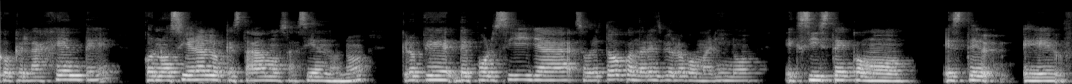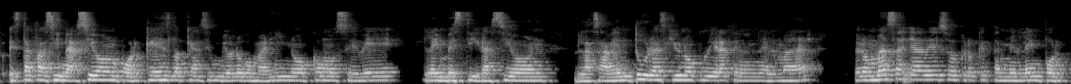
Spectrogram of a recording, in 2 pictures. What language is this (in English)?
Spanish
